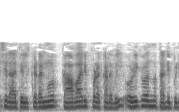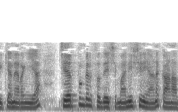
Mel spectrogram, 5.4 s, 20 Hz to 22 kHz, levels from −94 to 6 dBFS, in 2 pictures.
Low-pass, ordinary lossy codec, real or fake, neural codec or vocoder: 5.4 kHz; MP3, 32 kbps; real; none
